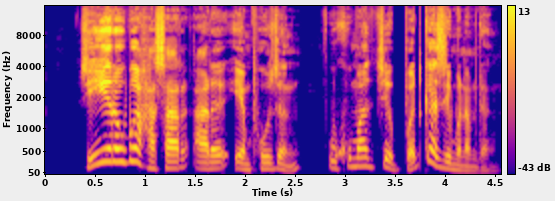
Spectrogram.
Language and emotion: Bodo, disgusted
